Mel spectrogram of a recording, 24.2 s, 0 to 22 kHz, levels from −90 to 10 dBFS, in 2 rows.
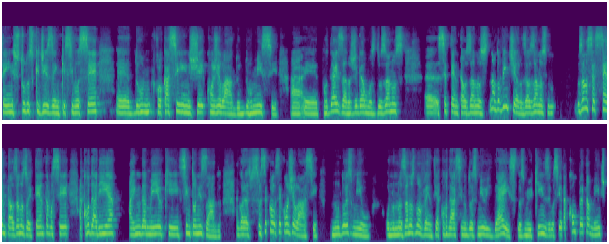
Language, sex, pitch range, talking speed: English, female, 175-215 Hz, 165 wpm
